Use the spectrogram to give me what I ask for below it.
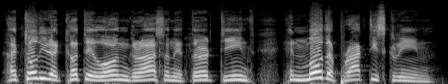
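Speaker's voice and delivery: loud, high Scottish bellow; angry Scottish accent. Acted. Boss scolding his groundskeeper Carl, angry Scottish shouting. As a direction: tear into him as an irate Scotsman. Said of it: "And he's, and he's angry".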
